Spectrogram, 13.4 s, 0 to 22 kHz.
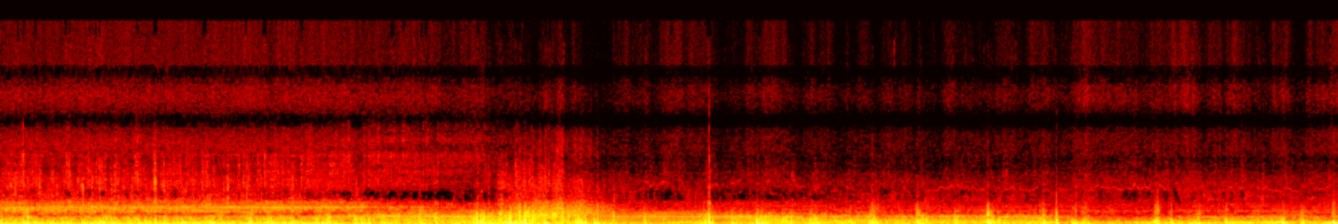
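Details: Honda 60 outboard after replacing a bad fuel pump: steady, even drone under heavy wind rush with no misses or surging; runs smoothly and healthy.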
